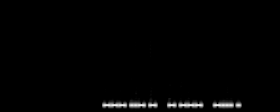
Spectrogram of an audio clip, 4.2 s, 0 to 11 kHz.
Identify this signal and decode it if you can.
Morse code, heard as a keyed tone, about 39 wpm, 700 Hz. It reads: OUT TO BE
